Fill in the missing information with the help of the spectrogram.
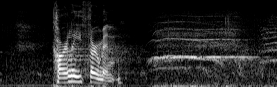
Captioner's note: applause and cheering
